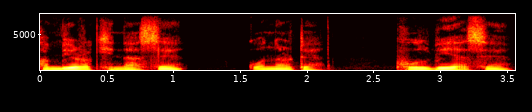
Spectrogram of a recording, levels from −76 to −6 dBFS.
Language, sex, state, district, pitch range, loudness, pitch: Nagamese, male, Nagaland, Kohima, 100-125 Hz, -19 LUFS, 110 Hz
